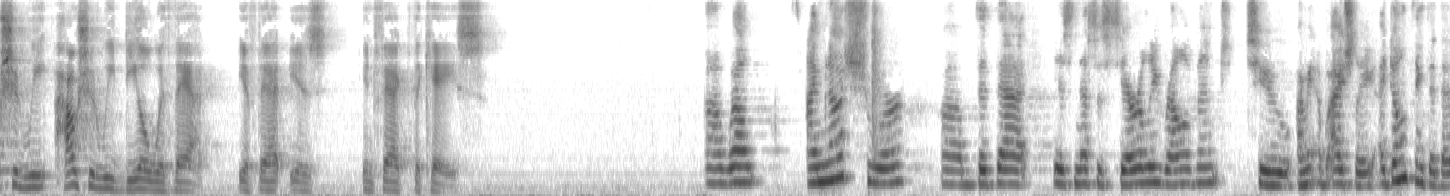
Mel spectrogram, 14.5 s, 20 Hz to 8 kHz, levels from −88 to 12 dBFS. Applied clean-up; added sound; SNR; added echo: none; none; none; none.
